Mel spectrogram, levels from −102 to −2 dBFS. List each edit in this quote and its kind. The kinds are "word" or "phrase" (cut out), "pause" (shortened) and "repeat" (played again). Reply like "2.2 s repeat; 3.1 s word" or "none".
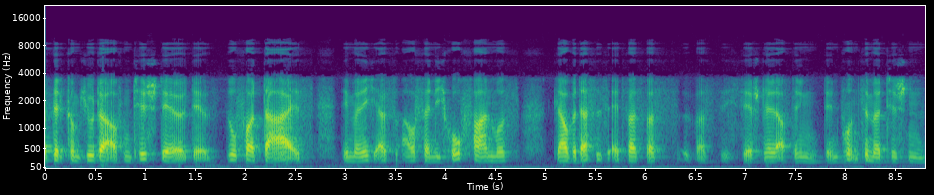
none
